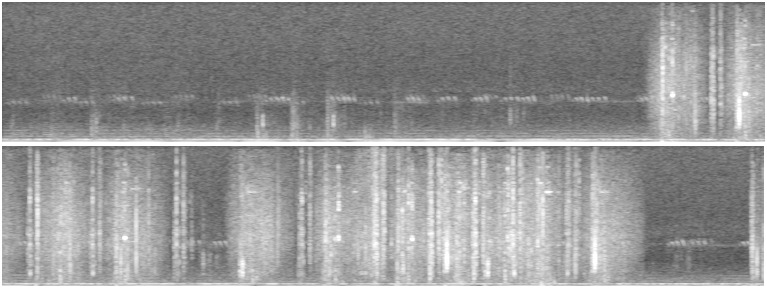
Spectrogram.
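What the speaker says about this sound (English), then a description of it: "It sounded like two sets of footsteps" Footsteps in the survival video game DayZ, set on a Siberia map, sound as a run of scuffing, irregular steps over a low steady hum, growing busier and denser in the second half, fairly faint and at a distance.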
